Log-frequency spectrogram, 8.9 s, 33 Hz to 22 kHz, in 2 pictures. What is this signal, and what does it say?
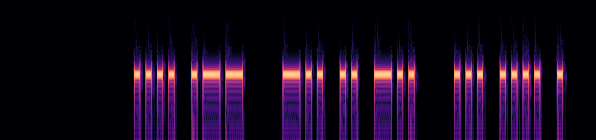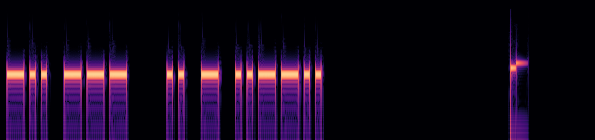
Morse code, heard as a keyed tone, about 28 wpm, 700 Hz. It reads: HW DID SHE DO IT?
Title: Sentences from Top 100 Words and Abbreviations 28wpm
